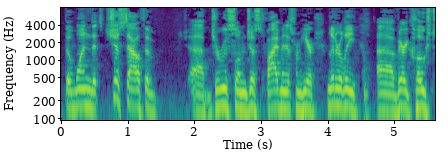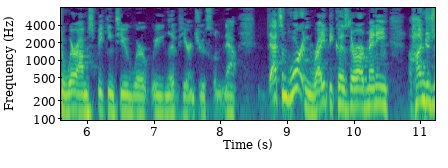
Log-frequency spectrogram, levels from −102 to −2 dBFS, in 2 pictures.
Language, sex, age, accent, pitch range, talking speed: English, male, 40-59, American, 135-175 Hz, 205 wpm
